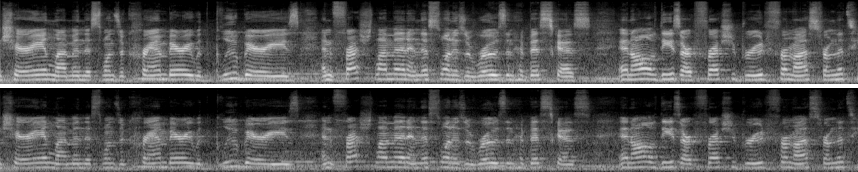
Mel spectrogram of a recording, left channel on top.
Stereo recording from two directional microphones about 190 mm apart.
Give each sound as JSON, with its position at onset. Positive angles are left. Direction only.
{"t": 0.0, "sound": "a woman's voice", "side_deg": 55}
